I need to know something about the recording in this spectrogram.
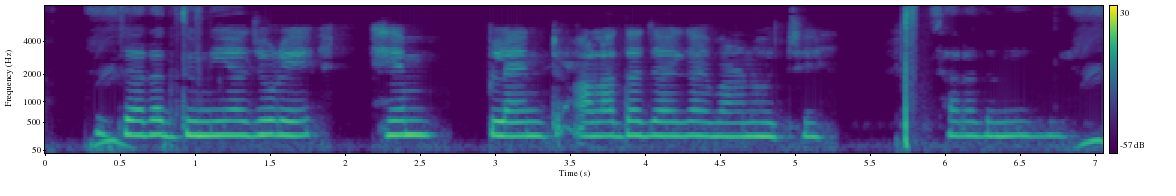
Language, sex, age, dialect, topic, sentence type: Bengali, female, 18-24, Western, agriculture, statement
